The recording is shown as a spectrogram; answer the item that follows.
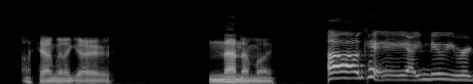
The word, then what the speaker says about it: Nanaimo: It's Nanaimo. So you were close with the stress, but for some reason we pronounce it as I, nai, nai. And then the beginning is like unstressed. So it's like a Nanaimo.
